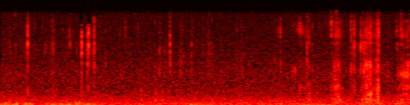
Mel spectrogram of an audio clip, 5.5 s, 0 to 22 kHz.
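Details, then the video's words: A family of North American beavers gnaws a large poplar they had felled weeks earlier, in Ingham County, Michigan, late February to early March 2024: irregular crunching bites and scraping, louder bursts toward the end, over a low rumble. "BEAVER FAMILY DEVOURS A TREE"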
